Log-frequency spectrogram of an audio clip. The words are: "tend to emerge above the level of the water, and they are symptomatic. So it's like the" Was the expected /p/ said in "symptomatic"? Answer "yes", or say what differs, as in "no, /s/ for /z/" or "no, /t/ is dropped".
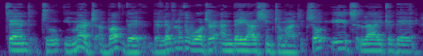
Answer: yes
